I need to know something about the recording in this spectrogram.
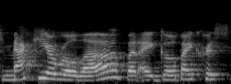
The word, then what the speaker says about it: Macchiarola: always get asked is how to pronounce my last name so it's Maki or Ola but I go by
